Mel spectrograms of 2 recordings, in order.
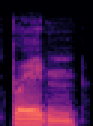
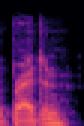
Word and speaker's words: Bredin: so like it's it's Braden um like this the D is barely there and um so when people read it they always say Bren and then when I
